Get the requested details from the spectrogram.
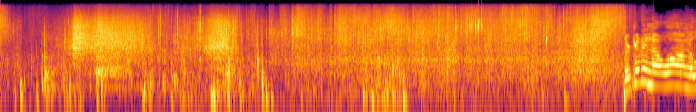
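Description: Dry feed pours and rattles into a trough.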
